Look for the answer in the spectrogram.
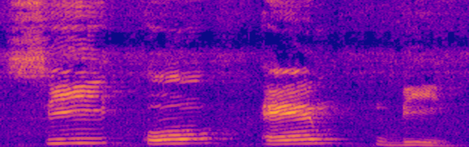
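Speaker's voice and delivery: spelled out letter by letter, very slowly; slow spelling. Shown as a demonstration. Teacher spelling the word slowly for students. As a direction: sound out each letter slowly. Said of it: "ऐसे ही".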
